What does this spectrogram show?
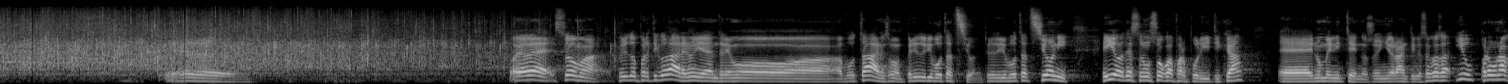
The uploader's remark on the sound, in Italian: Registrato al Teatro Manzoni di Milano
